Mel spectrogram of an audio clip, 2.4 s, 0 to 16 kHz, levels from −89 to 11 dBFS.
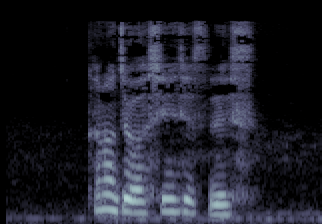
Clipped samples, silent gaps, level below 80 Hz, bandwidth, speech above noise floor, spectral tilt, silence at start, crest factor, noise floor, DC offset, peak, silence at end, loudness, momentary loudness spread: under 0.1%; none; -60 dBFS; 11.5 kHz; 38 dB; -4 dB/octave; 0.65 s; 18 dB; -61 dBFS; under 0.1%; -8 dBFS; 0.55 s; -24 LUFS; 12 LU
